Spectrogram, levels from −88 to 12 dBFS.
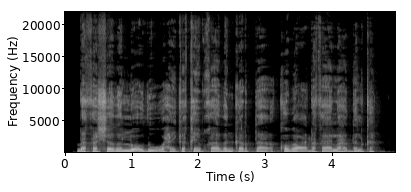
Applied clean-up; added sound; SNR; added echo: none; none; none; none.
